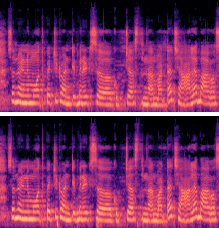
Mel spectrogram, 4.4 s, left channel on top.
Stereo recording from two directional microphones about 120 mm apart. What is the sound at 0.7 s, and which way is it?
A woman's voice, 30° right (ahead or behind).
